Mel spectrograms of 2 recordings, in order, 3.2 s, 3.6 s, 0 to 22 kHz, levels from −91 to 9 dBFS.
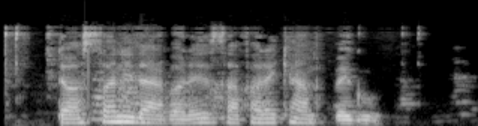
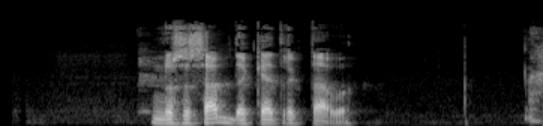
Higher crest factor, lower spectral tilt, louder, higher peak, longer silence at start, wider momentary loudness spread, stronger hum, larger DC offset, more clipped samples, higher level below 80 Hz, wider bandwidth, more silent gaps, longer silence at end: second, 16 dB vs 24 dB; about the same, -4.5 dB/octave vs -3.5 dB/octave; first, -15 LUFS vs -21 LUFS; about the same, 0 dBFS vs 0 dBFS; second, 0.05 s vs 1 s; second, 11 LU vs 14 LU; neither; neither; neither; first, -50 dBFS vs -60 dBFS; second, 9.6 kHz vs 11 kHz; neither; about the same, 0.1 s vs 0 s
